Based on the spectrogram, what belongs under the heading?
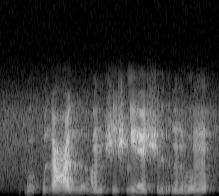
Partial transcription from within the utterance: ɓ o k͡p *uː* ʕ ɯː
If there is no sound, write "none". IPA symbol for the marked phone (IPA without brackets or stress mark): ɯː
